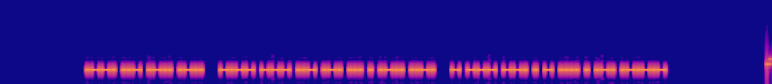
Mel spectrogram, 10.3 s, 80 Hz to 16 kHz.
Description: Morse code, heard as a keyed tone, about 36 wpm, 700 Hz. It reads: PULL YOURSELF TOGETHER.
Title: Sentences from Top 1000 Words - Review Part 2 - 35wpm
